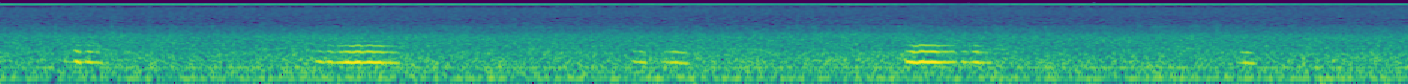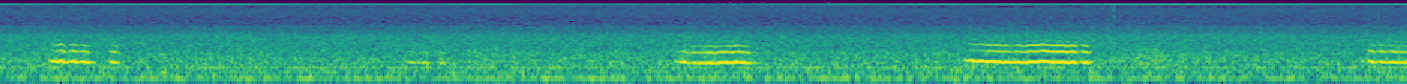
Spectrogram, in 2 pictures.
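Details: Four-week-old kitten snoring: five short, soft, tonal snores spaced roughly three to four seconds apart over a steady background hiss.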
